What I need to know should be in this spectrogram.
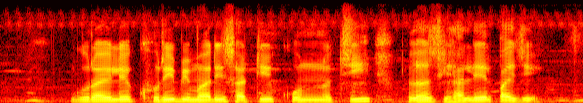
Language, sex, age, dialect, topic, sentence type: Marathi, male, 18-24, Varhadi, agriculture, question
